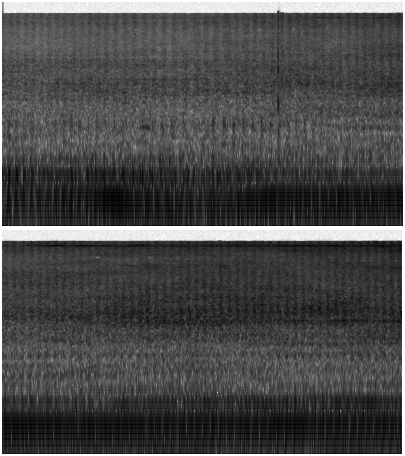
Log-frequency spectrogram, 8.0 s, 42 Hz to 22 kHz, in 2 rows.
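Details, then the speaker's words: 1959 Chevy Apache 3100 pickup V8, first run in over 20 years, with a fuel leak: deep, even rumble holding steady without stumbling or surging; normal idle. "got a fuel leak got not bad first time running over 20 years 1959 Chevy Apache"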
